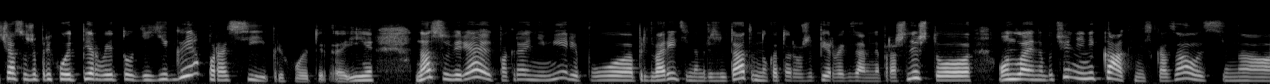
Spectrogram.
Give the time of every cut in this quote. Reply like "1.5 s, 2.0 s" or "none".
none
